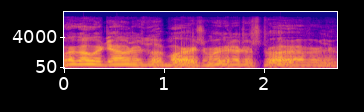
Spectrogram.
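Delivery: very loud, guttural, rough barking bellow. Imitating an actor's very angry general from a film: deep guttural Dennis Quaid voice. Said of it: "As deep a guttural as he can".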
